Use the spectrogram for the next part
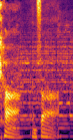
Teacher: One of the most noticeable differences is the pronunciation of the letter R. In standard American English, the R is pronounced clearly at the end of words like car and far.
